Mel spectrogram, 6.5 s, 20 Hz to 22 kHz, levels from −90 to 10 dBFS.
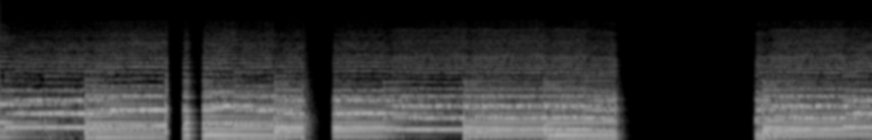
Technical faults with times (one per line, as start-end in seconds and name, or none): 1.25-1.53 call audio freeze
2.27-2.51 call audio freeze
4.61-5.68 call audio freeze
